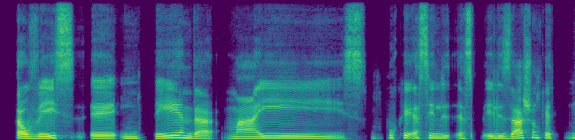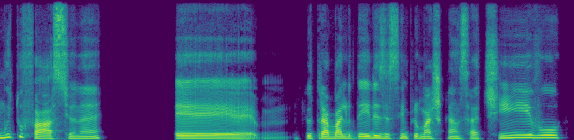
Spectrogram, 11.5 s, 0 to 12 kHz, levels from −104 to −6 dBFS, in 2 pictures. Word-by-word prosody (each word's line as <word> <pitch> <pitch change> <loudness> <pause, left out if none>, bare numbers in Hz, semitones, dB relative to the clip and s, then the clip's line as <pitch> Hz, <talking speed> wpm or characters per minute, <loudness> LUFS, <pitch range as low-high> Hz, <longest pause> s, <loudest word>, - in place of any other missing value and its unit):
talvez, 175 +3 +4 0.2
eh, 155 -1 +3
entenda, 175 0 +1
mas 170 0 -1 0.2
porque, 210 +1 -1
assim 195 +1 -1
ele 190 +1 -2
as 145 +3 -4
eles 185 -2 -1
acham 200 +6 +4
que 195 -2 -1
é - - -3
muito 240 - -2
fácil, 150 - +1
né, 155 +4 -4 0.8
eh, 140 -4 +1 0.5
que 185 - 0
o - - -4
trabalho 175 0 +3
deles 180 +4 +2
é - - -3
sempre 180 +1 -4
o - - -7
mais 160 -1 0
cansativo, 215 - 0
175 Hz, 130 wpm, -22 LUFS, 155-195 Hz, 0.8 s, talvez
